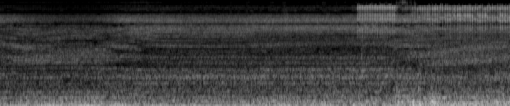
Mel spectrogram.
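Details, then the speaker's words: Daikin rooftop HVAC unit with no heat (suspected bad limit switch), thermostat bypassed by jumping R and W: the draft inducer exhaust fan runs with a steady, even whooshing roar through the flue, no rattle or scrape, before ignition; normal. "so i'm bypassing thermostat okay not bypass the eating furnace i'm bypassing the thermostat so my exhaust fan is on you can hear it very noisy through the exhaust"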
